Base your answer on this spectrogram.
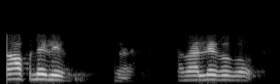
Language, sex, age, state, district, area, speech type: Maithili, female, 60+, Bihar, Begusarai, urban, conversation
